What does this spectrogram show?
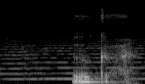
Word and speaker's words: Pugra: Pugra. Ah, that's how it's pronounced.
